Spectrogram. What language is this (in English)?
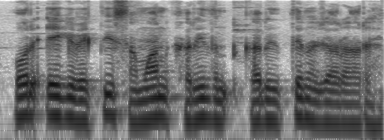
Hindi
